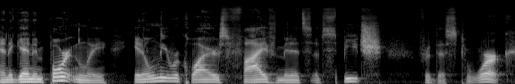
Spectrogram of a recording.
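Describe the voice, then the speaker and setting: A normal speaking voice, a man at medium pitch and moderate pace with lively intonation, in a very clean recording with a silent background. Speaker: podcast host. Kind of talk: casual chat.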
